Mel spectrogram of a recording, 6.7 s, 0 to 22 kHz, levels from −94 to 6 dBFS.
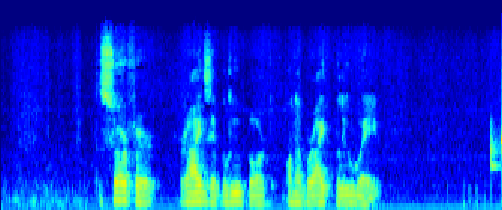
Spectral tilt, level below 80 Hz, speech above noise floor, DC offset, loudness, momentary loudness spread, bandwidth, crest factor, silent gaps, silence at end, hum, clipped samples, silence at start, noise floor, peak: -4 dB/octave; -68 dBFS; 28 dB; under 0.1%; -40 LUFS; 15 LU; 15.5 kHz; 22 dB; none; 0 s; none; under 0.1%; 0.2 s; -67 dBFS; -20 dBFS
